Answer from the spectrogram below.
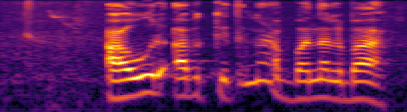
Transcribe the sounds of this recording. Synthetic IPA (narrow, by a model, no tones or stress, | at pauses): əʊɾəbkit̪nabənəlba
